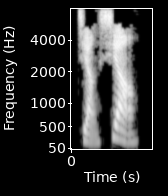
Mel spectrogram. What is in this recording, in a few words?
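"奖项", Mandarin Chinese; chinese flashcards; hsk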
